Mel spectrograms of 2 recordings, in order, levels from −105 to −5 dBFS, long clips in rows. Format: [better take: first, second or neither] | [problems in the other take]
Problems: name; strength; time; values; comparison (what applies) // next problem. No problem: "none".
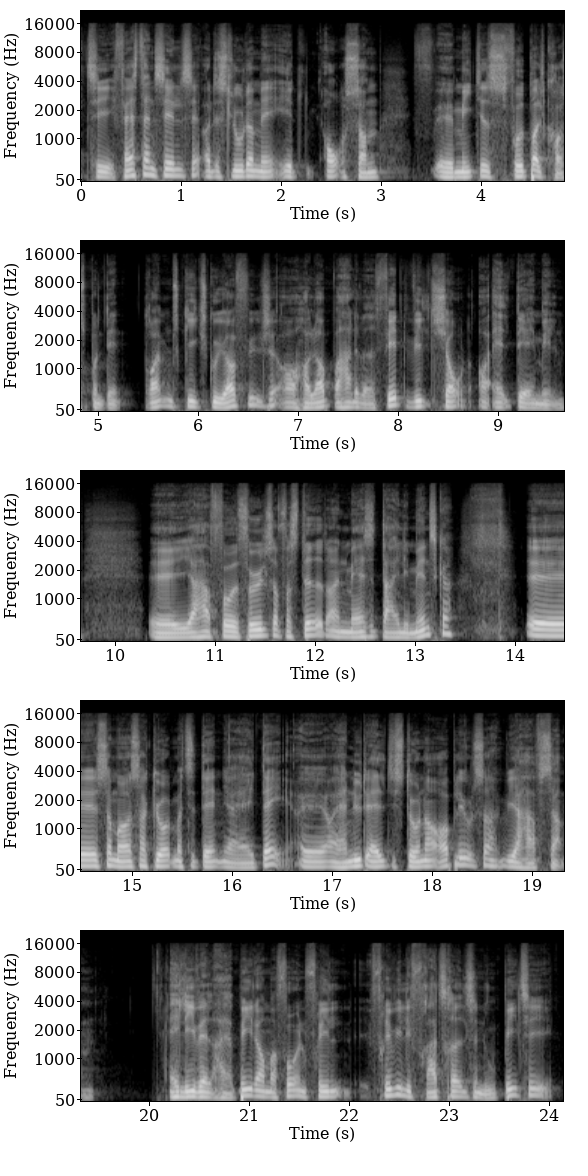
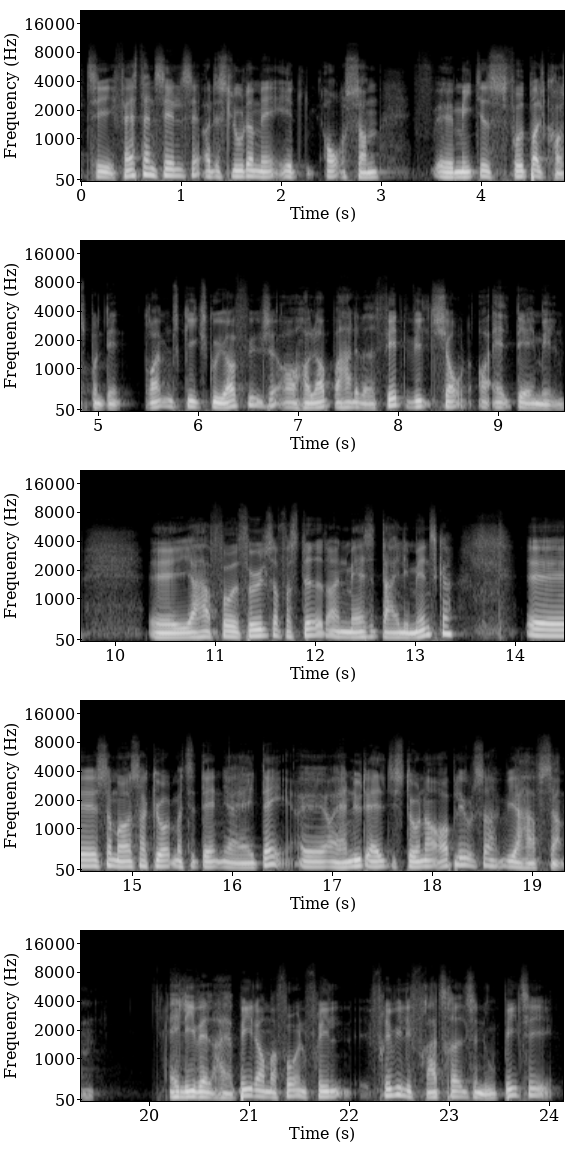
first | muffled; slightly; fading above 3.5 kHz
